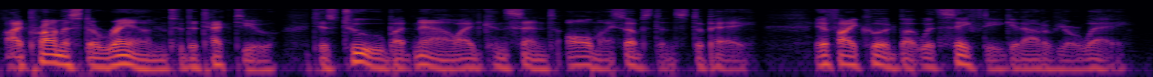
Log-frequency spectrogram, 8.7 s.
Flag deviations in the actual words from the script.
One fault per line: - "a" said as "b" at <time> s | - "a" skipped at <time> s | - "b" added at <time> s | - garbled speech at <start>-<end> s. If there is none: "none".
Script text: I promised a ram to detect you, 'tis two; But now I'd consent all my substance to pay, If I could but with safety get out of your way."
none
